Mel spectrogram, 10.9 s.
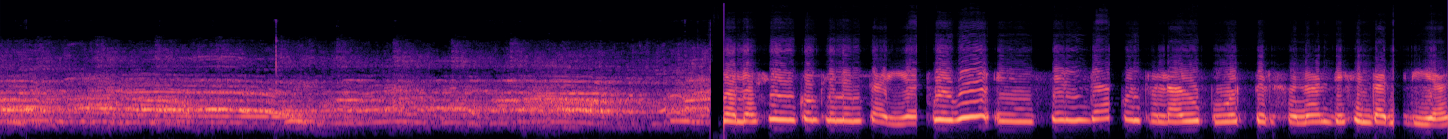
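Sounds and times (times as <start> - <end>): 
prisoners shouting during prison fire: 0.0 - 5.4
speech: 5.7 - 10.8.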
